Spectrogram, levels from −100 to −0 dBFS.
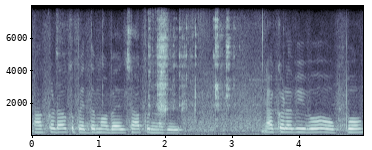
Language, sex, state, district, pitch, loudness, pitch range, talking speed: Telugu, female, Andhra Pradesh, Annamaya, 215 Hz, -18 LUFS, 205-220 Hz, 120 wpm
